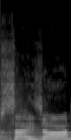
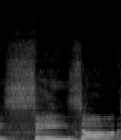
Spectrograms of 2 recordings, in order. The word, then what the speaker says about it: saison: lagger thing before so pronunciation of saizon seon not sure why but it really drives me crazy crazy when people say seon son it's or seizen I've heard seizen yeah uh can you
